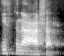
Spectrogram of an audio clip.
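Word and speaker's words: اثنا عشر: আবার ইসনানি অর্থ 2, 10-এর সাথে 2 যোগ করলে 12 হয়, তাই আমরা বলছি ইসনা আশার। এটির উচ্চারণ আমরা এখানে লিখে দিয়েছি সবার সুবিধার্থে, যেন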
